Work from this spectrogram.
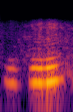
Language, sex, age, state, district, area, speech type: Hindi, female, 30-45, Bihar, Vaishali, urban, conversation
